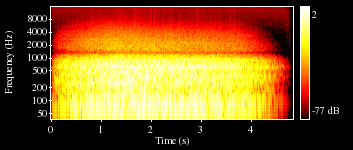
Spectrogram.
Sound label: scifi wind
